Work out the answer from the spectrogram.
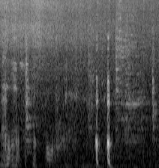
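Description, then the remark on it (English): Food sizzles in a pan on two lit stove burners with a steady high hiss, broken by a few sharp pops and crackles near the end, and faint low clattering underneath. “I got both these burners going.”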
